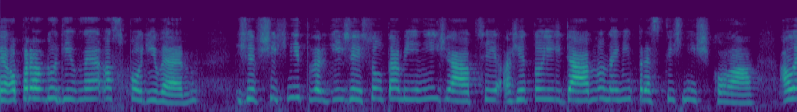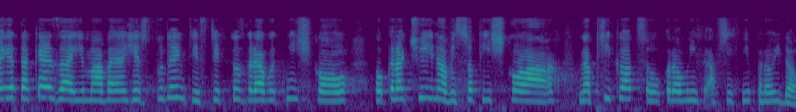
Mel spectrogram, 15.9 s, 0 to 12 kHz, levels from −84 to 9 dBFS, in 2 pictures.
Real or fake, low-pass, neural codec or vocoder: fake; 7.2 kHz; codec, 16 kHz, 1.1 kbps, Voila-Tokenizer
